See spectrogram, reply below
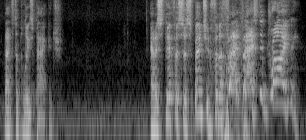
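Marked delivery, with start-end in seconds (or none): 3.0-6.0 laughing shout. Acted. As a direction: bellow the punchline through a laugh.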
